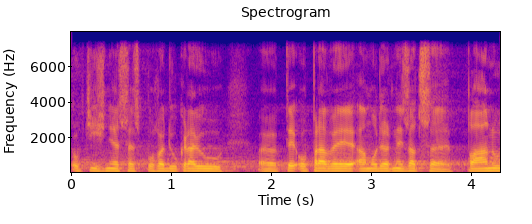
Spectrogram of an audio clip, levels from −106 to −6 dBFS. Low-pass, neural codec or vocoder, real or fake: 7.2 kHz; none; real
